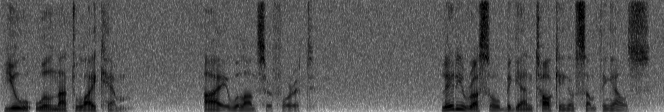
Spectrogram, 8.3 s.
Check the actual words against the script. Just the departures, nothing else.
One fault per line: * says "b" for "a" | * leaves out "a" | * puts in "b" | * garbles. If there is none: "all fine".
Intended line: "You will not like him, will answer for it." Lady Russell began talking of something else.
* puts in "I"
